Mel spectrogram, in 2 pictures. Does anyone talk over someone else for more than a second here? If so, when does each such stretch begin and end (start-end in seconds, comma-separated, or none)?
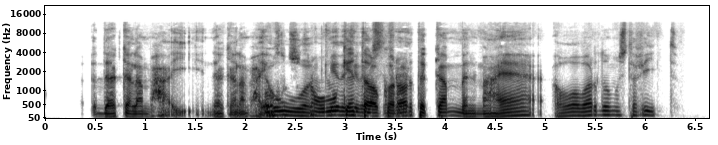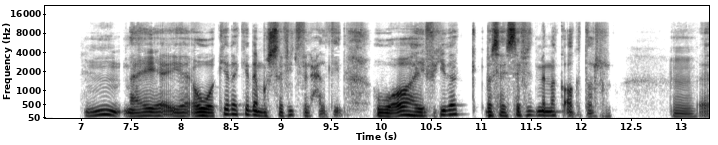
2.2-3.7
